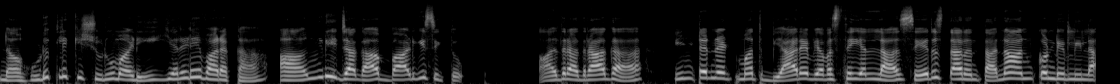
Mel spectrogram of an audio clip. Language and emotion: Kannada, surprised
